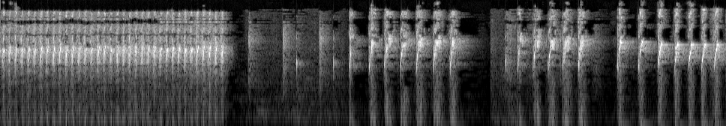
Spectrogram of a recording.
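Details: Drongo song: a harsh, buzzy rattle of fast pulses for three seconds, then a break and a series of sharp, bright chips, singly and in quick runs, some falling in pitch, with short gaps between bursts.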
